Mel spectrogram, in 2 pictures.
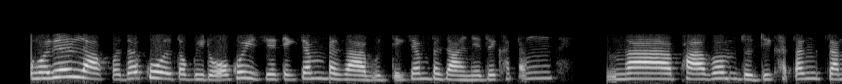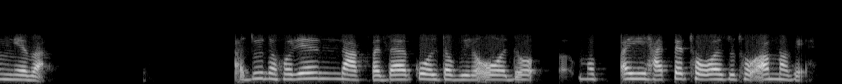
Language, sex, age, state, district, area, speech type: Manipuri, female, 18-30, Manipur, Kangpokpi, urban, conversation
